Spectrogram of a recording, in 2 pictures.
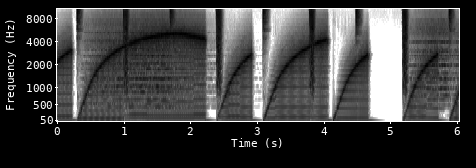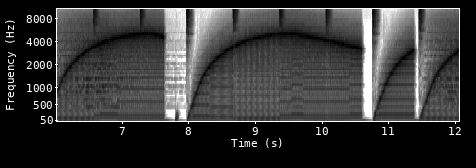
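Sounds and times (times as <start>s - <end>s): low bass: 0.0s - 12.0s
synthesizer notes with pitch sweep: 0.0s - 12.0s.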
